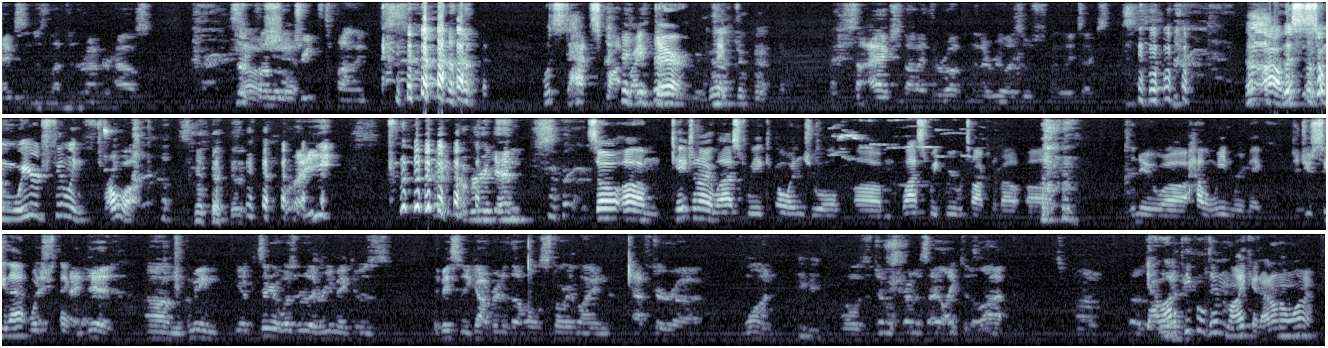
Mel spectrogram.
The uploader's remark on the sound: This episode was recorded at trailside saloons back patio so apologies for the loudness oops.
